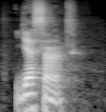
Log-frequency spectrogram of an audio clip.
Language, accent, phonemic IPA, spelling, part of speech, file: French, France, /ja.sɛ̃t/, hyacinthe, noun, LL-Q150 (fra)-hyacinthe.wav
- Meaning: 1. hyacinth 2. hematoid quartz 3. a medicinal preparation which includes hematoid quartz stones and a number of other ingredients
